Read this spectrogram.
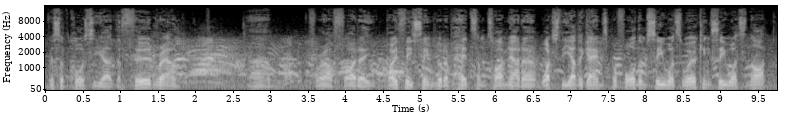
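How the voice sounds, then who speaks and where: A man's voice: mid-range voice, steady tone, moderate pace, background noise. A man giving live match analysis as a co-commentator. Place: outdoor sports ground. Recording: crowd behind, outdoors. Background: crowd.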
